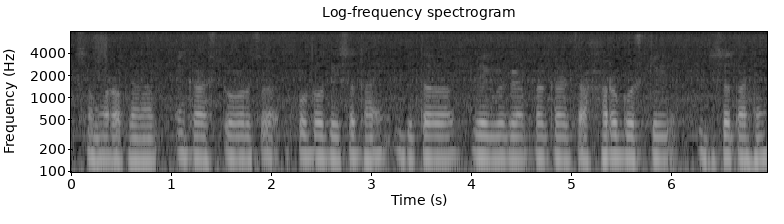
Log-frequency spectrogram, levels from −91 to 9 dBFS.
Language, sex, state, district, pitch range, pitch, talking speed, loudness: Marathi, male, Maharashtra, Dhule, 150-155 Hz, 150 Hz, 130 wpm, -37 LUFS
